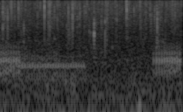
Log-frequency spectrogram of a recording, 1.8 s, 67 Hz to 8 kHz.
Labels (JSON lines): {"label": "biophony, croak", "recorder": "SoundTrap 500"}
